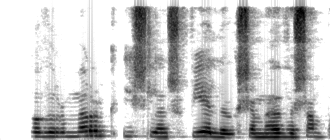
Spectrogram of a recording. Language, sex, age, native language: Icelandic, male, 11, Icelandic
